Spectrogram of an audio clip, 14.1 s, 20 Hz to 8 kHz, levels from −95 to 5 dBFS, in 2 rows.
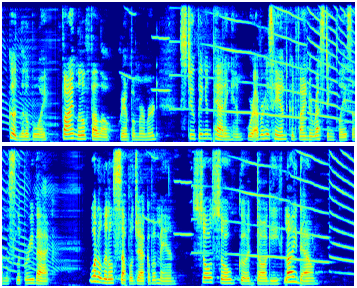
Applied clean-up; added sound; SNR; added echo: classical method WPE with log-MMSE.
